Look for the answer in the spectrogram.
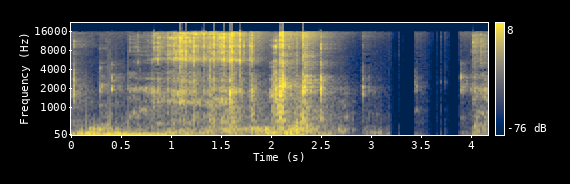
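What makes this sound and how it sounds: A metal utility blade scrapes across a solid cream bar of soap that has been scored into a grid, sending crumbs falling. A dense, bright, crackly scraping sound lasts for almost three seconds, then fades into a few soft, scattered ticks of falling crumbs and a brief final scrape.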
